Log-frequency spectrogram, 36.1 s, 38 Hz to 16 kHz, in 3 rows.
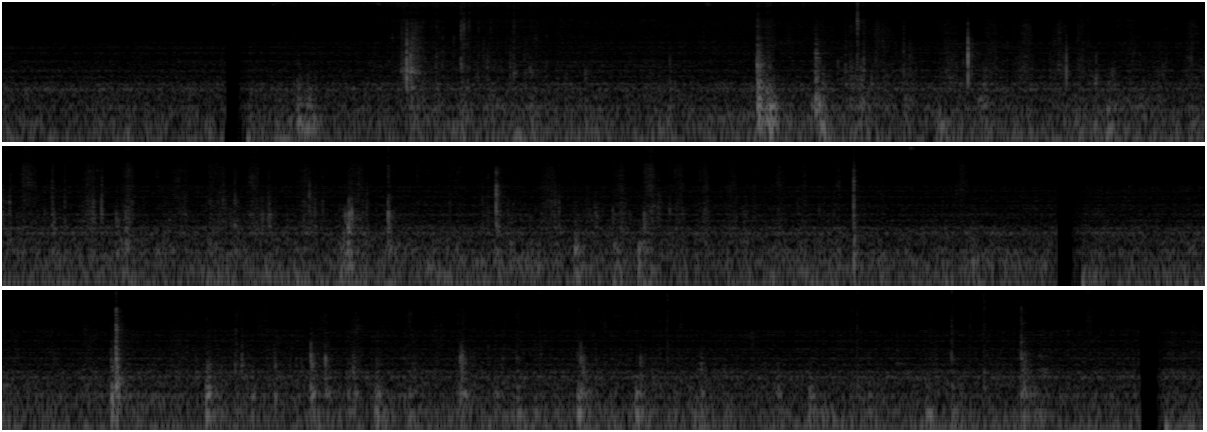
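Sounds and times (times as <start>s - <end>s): steady background hum: 0.0s - 36.0s
kitchen taps and scrapes: 7.5s - 11.3s.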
